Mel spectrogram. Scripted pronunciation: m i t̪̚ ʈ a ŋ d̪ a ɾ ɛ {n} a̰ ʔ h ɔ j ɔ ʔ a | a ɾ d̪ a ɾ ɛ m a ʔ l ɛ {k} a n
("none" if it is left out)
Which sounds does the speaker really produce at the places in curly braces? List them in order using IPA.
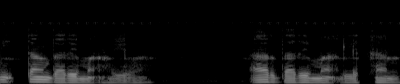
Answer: m, kʰ

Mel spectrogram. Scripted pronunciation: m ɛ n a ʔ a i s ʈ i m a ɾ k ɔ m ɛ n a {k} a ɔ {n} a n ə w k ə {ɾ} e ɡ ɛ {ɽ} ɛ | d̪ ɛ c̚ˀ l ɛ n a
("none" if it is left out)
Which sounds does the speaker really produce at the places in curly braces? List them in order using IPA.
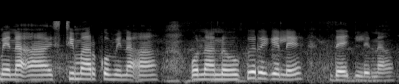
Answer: ʔ, n, ɾ, l

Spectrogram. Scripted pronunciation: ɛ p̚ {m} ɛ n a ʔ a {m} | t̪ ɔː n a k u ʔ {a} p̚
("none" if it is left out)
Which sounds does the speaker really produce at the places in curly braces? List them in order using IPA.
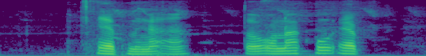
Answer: m, none, ɛ

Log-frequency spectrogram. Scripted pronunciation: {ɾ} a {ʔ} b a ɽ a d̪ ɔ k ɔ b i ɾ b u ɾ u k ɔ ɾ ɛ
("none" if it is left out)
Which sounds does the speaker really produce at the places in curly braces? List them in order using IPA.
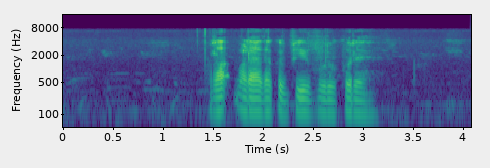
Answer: ɾ, ʔ

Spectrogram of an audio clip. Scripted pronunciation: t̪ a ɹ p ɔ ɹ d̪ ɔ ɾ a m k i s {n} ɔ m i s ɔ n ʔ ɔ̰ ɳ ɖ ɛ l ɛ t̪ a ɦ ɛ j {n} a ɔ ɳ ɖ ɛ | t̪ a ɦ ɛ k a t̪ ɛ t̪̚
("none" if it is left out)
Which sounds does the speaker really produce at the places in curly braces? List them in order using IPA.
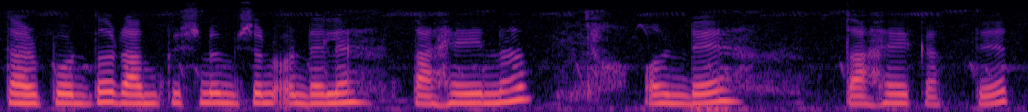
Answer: n, n

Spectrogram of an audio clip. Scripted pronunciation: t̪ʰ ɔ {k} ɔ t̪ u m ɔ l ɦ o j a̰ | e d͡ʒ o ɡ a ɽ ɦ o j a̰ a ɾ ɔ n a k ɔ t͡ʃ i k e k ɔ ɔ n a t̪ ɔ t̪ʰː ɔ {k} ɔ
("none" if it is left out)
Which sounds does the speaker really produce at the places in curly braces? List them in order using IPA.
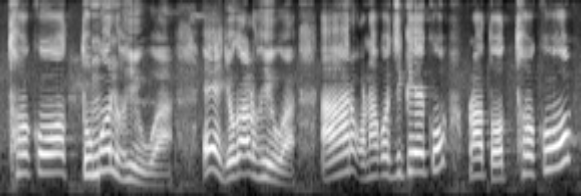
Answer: k, k

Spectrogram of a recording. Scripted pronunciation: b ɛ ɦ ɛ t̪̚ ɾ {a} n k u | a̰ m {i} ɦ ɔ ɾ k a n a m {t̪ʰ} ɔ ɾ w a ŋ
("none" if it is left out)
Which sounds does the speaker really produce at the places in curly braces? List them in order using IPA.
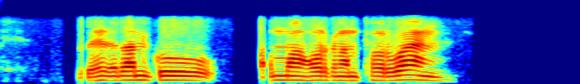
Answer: a, a, t̪ʰ

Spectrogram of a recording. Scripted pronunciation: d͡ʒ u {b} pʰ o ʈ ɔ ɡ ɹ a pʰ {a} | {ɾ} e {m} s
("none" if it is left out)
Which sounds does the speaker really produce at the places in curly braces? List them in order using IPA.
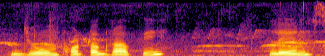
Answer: m, i, l, n

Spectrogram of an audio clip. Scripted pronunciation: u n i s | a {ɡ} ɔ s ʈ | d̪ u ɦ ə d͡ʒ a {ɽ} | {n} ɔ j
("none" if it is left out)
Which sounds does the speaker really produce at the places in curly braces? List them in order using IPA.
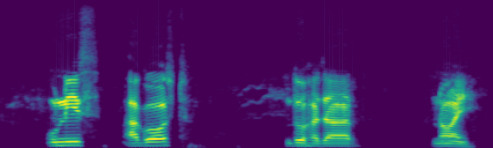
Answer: ɡ, ɾ, n

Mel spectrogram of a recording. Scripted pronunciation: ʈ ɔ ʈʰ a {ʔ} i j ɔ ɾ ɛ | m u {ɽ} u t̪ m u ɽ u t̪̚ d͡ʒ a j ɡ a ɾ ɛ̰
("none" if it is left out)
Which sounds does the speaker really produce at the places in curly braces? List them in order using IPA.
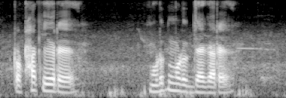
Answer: k, ɽ

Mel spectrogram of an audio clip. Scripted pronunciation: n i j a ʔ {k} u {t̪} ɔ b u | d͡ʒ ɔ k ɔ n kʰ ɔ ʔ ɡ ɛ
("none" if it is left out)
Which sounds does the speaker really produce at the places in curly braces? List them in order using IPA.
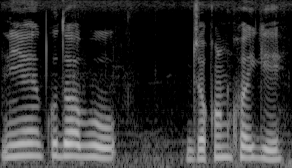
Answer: k, d̪

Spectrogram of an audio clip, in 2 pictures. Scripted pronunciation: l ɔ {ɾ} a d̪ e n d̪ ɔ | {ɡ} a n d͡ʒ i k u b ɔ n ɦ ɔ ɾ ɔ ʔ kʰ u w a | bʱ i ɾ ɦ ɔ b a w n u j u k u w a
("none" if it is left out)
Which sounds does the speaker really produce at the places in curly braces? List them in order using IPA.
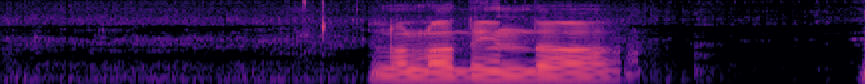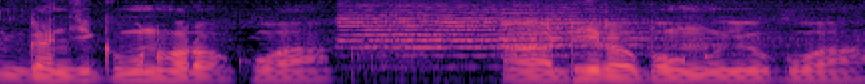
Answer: l, ɡ

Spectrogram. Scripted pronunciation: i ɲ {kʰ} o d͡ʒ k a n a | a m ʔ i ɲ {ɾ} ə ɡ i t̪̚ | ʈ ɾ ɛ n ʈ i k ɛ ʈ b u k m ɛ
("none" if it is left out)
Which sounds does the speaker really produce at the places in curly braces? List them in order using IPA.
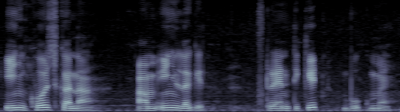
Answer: kʰ, l

